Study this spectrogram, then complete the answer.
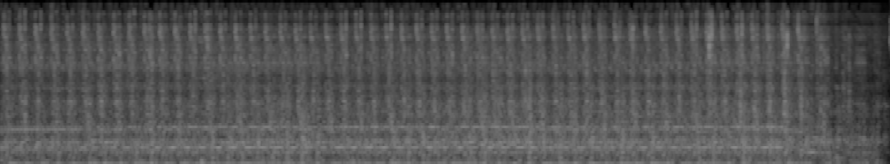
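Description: A sewing machine runs steadily at speed, topstitching straight across the edge of a fabric glasses case, its rapid even needle rhythm continuing close and loud until it stops at the end.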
